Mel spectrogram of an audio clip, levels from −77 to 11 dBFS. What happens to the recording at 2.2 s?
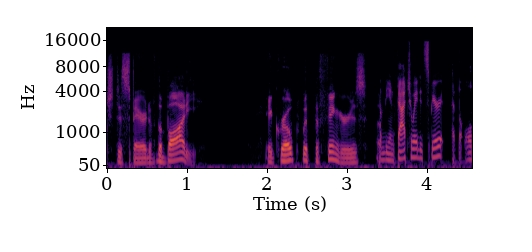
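Nothing goes wrong at 2.2 s; the speech runs on intact through that moment, with no dropout, click or distortion to be heard.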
